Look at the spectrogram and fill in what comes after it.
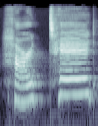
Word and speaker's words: hearted: De novo aqui, hearted, esse E final é pronunciado. E o T foi modificado para rarara, por isso está pintadinho de azul claro.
